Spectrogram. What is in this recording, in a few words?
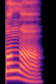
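"bang1", Chinese; HSK; HSK2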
